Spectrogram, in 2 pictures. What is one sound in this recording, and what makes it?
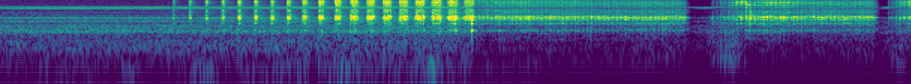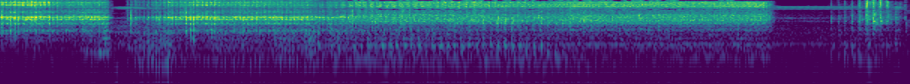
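A chisel scrapes and chatters against a spinning resin blank.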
